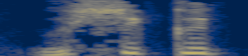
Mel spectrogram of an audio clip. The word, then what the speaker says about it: 牛久: あ、なんて読むんですか？ – これ、牛久って読みますね、はい。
